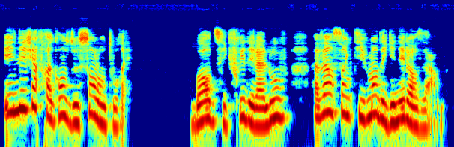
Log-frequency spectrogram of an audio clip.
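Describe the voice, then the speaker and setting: Breathy woman narrating a fantasy tale. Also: on the high side, dry recording. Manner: expressive storytelling. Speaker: audiobook reader. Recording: dull lo-fi recording.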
